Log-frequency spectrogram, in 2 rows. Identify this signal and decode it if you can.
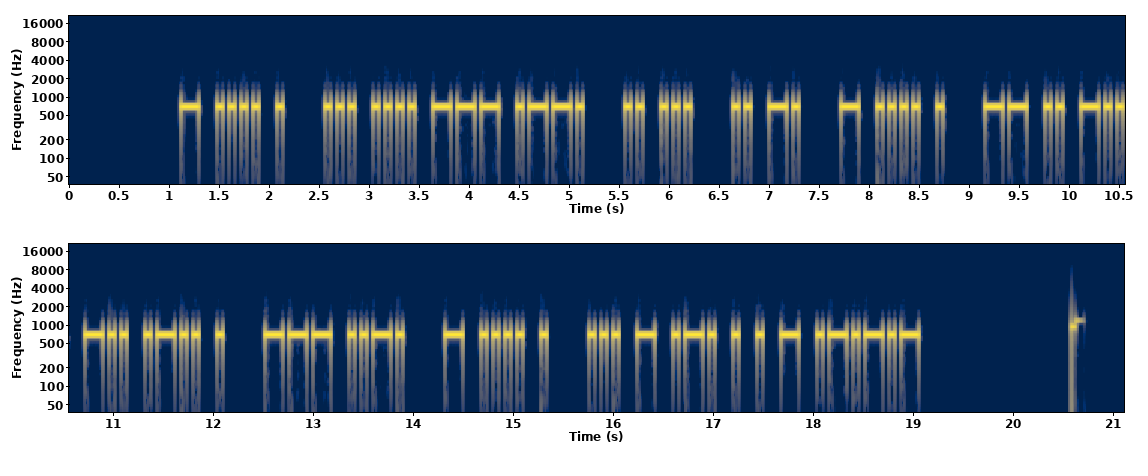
Morse code, heard as a keyed tone, about 20 wpm, 700 Hz. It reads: THE SHOP IS IN THE MIDDLE OF THE STREET.
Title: Sentences with 4-Word Phrases - 20wpm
